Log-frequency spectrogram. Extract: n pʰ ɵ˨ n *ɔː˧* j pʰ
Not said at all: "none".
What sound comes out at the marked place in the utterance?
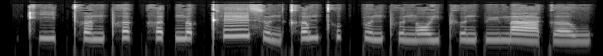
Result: ɔː˧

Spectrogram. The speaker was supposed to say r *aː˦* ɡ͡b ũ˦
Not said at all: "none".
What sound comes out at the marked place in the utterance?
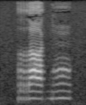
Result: aː˦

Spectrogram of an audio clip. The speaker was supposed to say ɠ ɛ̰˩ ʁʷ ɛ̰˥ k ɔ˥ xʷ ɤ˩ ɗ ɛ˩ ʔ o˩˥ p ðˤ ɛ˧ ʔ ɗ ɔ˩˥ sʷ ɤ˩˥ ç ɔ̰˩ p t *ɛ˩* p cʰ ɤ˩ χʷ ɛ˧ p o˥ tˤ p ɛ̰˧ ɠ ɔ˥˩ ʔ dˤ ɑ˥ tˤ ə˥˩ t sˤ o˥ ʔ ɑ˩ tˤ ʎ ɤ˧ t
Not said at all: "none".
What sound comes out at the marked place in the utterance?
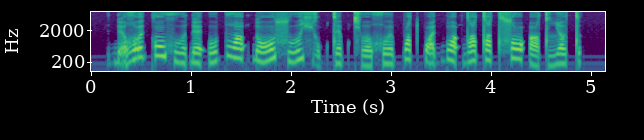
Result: ɛ˧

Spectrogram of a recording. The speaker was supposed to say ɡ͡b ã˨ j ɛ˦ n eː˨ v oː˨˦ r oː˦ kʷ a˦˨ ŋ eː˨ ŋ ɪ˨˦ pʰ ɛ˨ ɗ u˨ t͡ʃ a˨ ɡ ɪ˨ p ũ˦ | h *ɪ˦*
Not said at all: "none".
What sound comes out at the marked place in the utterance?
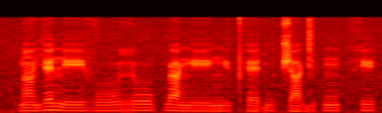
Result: ɪ˦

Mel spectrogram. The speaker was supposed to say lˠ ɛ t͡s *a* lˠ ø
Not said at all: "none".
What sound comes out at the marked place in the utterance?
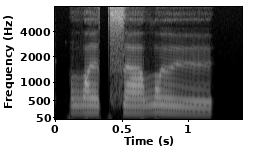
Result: a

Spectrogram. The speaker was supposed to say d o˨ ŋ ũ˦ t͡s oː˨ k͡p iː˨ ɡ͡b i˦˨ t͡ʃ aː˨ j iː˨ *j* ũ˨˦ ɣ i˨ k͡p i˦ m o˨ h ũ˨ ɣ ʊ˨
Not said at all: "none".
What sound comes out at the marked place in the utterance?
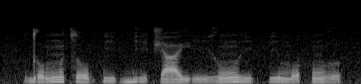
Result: ɣ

